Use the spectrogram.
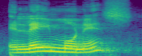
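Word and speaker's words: ἐλεήμονες: La palabra misericordiosos literalmente se escribe de esta forma en griego, que se pronuncia eleimones, significa compasivos.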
